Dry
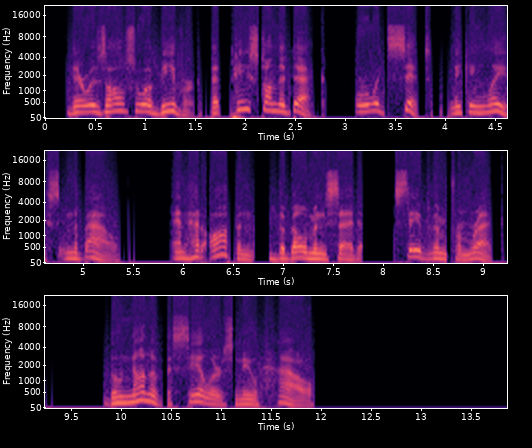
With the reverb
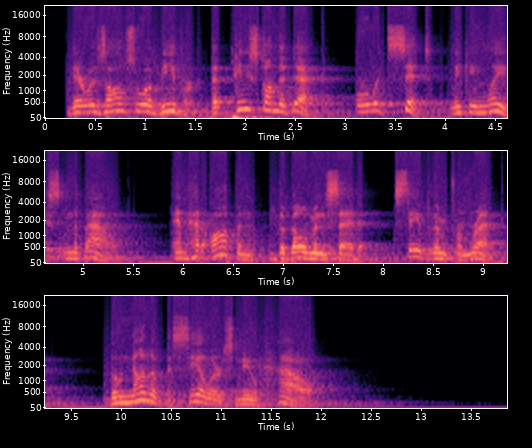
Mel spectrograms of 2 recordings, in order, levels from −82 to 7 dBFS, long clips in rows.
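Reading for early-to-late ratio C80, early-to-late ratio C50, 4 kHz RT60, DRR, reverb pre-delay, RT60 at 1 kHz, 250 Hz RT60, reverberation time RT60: 15.0 dB, 13.5 dB, 0.80 s, 7.0 dB, 4 ms, 1.1 s, 2.1 s, 1.3 s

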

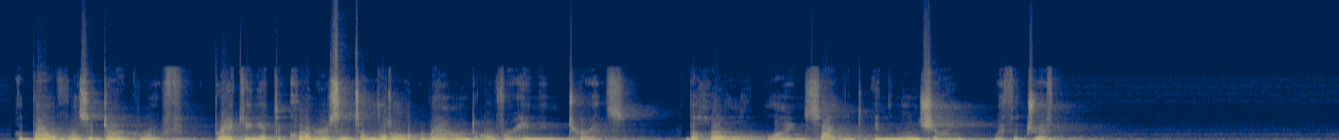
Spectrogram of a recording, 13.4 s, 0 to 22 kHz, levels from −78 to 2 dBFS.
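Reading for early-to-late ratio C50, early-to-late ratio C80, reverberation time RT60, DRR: 9.5 dB, 10.5 dB, 2.1 s, 7.0 dB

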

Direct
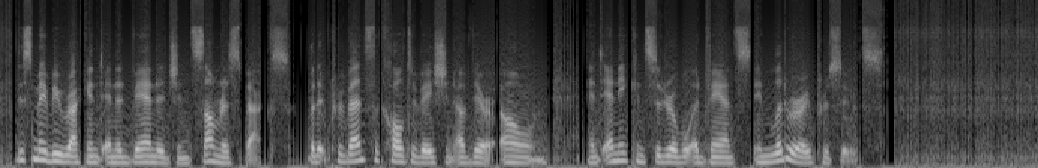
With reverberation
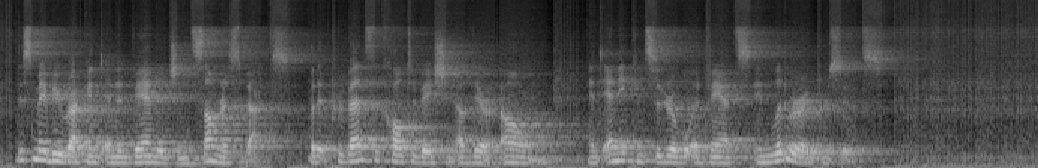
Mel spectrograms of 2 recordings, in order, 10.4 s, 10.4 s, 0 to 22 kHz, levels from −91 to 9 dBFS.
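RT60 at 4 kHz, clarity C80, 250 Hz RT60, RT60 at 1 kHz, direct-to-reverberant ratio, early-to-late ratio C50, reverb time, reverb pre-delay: 1.8 s, 7.0 dB, 1.8 s, 1.8 s, 4.0 dB, 6.0 dB, 1.8 s, 8 ms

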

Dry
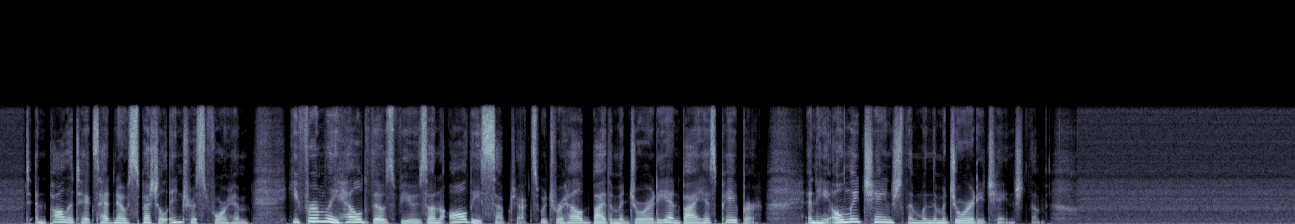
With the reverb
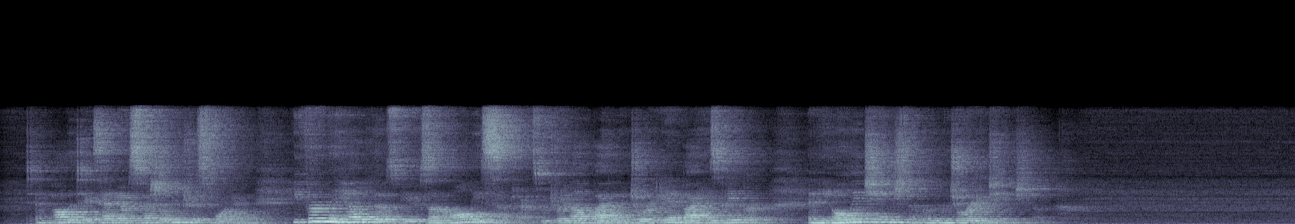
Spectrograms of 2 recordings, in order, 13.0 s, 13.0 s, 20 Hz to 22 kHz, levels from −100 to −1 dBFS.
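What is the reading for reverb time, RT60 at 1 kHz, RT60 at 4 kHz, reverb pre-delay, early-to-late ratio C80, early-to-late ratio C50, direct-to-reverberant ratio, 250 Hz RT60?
1.3 s, 1.3 s, 1.2 s, 26 ms, 0.5 dB, -2.0 dB, -7.0 dB, 1.3 s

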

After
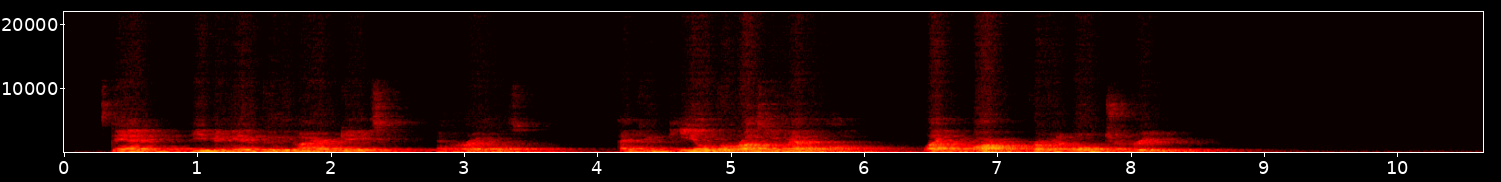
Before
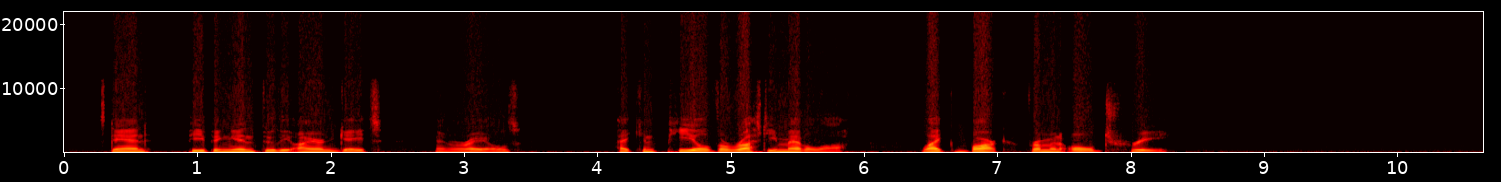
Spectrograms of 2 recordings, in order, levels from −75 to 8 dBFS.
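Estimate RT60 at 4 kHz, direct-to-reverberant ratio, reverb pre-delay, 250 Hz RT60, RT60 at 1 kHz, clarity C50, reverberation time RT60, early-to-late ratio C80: 1.0 s, -8.0 dB, 3 ms, 1.7 s, 1.3 s, 0.0 dB, 1.4 s, 2.5 dB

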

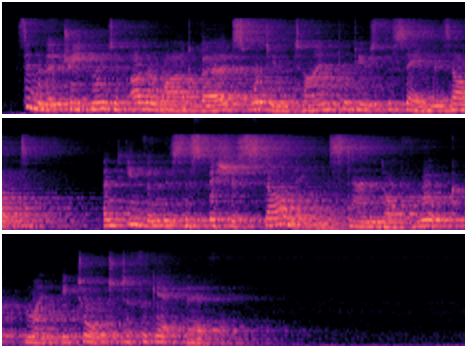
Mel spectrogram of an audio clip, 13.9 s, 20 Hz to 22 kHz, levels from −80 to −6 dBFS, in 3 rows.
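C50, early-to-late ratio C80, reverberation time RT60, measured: 1.0 dB, 2.5 dB, 2.2 s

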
